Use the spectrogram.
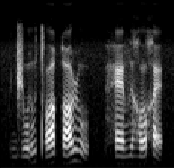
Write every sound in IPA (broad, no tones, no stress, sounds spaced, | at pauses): d͡ʒ o ɾ u tʼ ɒ q ɒ ɹ o | h æ v i ʁ o χ æ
